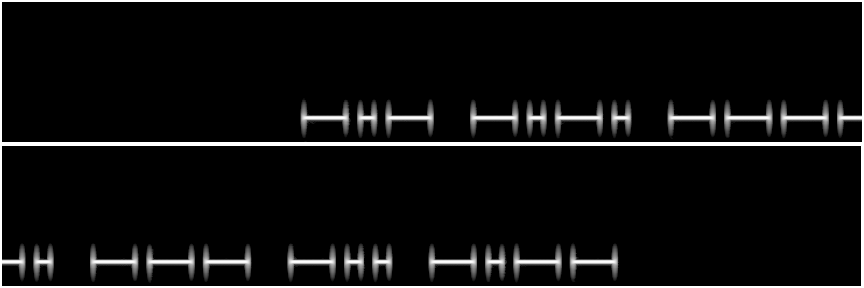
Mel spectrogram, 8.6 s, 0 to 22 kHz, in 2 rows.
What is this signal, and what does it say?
Morse code, heard as a keyed tone, about 17 wpm, 700 Hz. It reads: KC9ODY
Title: USA Call Signs - 6 Characters - Repeated 3x - 17wpm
